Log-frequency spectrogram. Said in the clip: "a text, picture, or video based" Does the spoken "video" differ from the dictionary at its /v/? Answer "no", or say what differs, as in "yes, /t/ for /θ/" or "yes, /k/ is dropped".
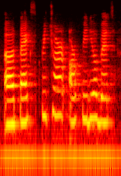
yes, /p/ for /v/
